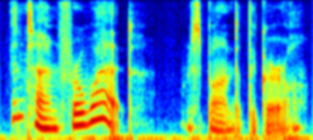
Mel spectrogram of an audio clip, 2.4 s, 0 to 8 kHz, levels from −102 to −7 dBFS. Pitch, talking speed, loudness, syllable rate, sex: 210 Hz, 180 wpm, -20 LUFS, 5.0 syllables/s, female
